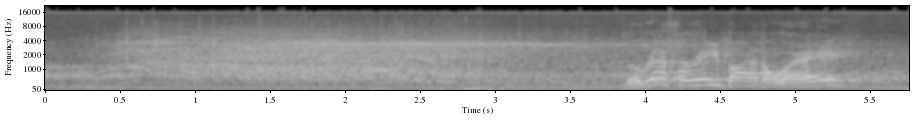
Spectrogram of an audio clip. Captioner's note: applause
